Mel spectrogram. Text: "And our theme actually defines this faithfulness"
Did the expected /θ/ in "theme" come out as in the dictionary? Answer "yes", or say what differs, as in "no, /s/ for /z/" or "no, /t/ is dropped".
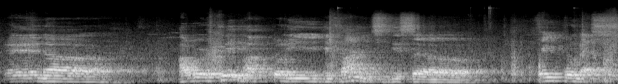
no, /f/ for /θ/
